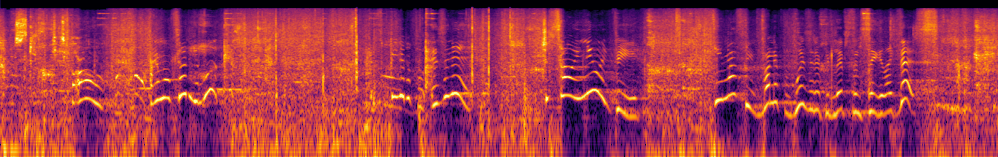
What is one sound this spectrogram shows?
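A young girl sings on a stage in a large hall.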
